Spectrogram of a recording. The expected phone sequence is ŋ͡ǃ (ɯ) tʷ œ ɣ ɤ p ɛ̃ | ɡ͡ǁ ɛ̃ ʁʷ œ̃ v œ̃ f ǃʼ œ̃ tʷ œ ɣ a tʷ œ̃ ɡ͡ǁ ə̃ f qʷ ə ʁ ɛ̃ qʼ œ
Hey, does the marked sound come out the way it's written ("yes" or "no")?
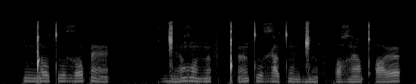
no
